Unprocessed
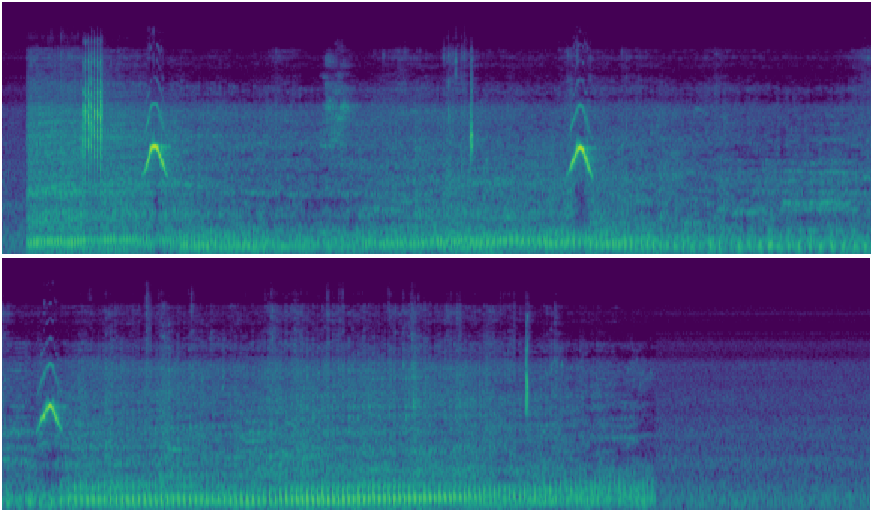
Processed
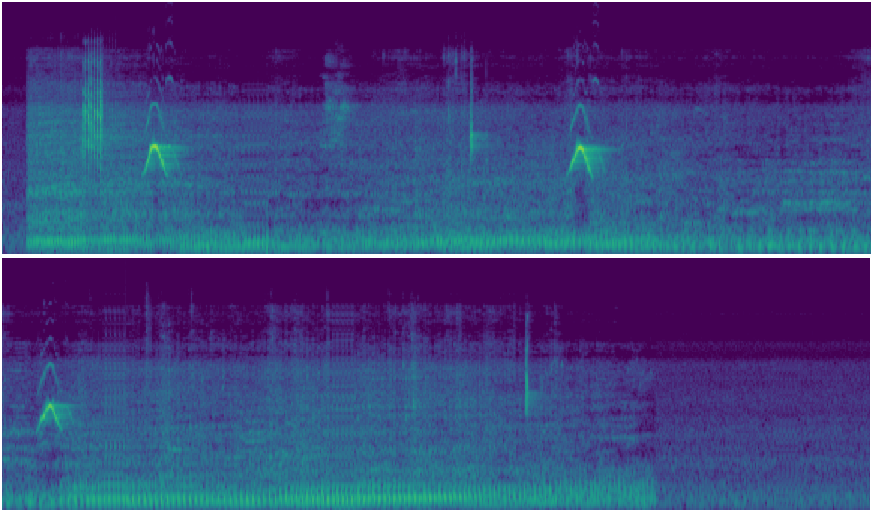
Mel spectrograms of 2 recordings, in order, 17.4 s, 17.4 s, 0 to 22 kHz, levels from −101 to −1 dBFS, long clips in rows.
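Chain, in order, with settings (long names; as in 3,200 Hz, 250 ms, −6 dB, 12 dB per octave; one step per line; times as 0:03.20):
high-pass filter 45 Hz
hum removal 113.9 Hz, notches 26
far-end echo of a speakerphone 150 ms, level −23 dB
buffer that repeats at 0:02.41/0:09.68/0:11.97/0:16.41, samples 2,048, times 4
level −6 dB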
